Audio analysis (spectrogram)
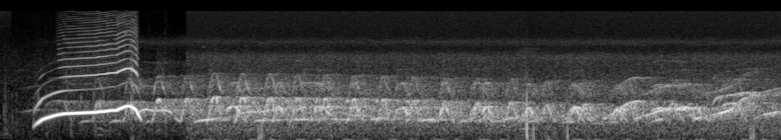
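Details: Hoolock gibbons heard suddenly in dense jungle in Lawachara National Park near Sreemangal, Bangladesh, with many animals calling together: a loud rising siren-like whoop, then a dense chorus of overlapping wavering, hooting calls.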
